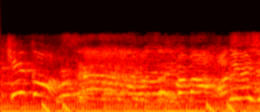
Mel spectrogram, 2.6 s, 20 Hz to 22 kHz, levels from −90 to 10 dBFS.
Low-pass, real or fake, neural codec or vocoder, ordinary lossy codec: 7.2 kHz; real; none; Opus, 16 kbps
